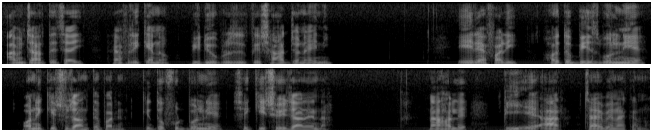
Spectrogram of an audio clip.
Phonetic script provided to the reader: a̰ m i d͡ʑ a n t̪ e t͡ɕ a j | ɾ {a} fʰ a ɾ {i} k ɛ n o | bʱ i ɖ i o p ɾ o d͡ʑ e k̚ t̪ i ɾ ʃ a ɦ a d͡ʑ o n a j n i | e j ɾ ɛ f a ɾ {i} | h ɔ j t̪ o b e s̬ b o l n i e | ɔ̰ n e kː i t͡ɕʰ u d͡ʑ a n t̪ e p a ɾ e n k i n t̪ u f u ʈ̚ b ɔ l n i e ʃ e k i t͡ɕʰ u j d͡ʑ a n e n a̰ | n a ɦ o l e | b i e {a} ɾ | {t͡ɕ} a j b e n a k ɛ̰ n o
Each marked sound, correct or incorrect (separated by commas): incorrect, correct, correct, correct, correct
